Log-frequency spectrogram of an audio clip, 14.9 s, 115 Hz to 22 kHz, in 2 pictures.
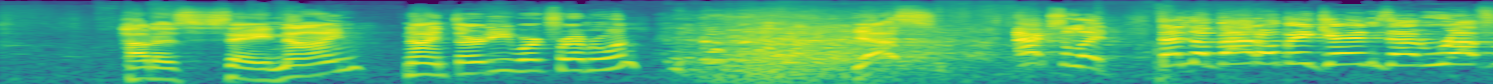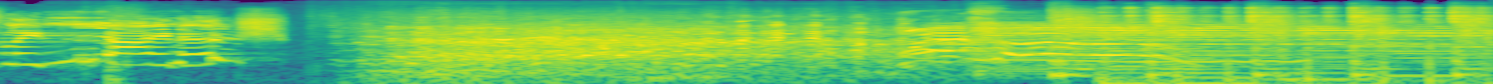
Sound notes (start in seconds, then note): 3.3 audience laughs; 9.0 audience laughs; 12.6 upbeat music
